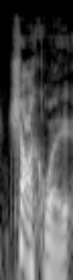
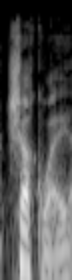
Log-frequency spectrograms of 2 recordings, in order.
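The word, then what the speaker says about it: Chokwe: The Jackson mayor, Chakwe Antar Lumumba, or Chukwe. Apparently, I've been saying his name wrong for 4 or 5 years now. It's Chukwe, not Chakwe, but it's spelled Chakwe.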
